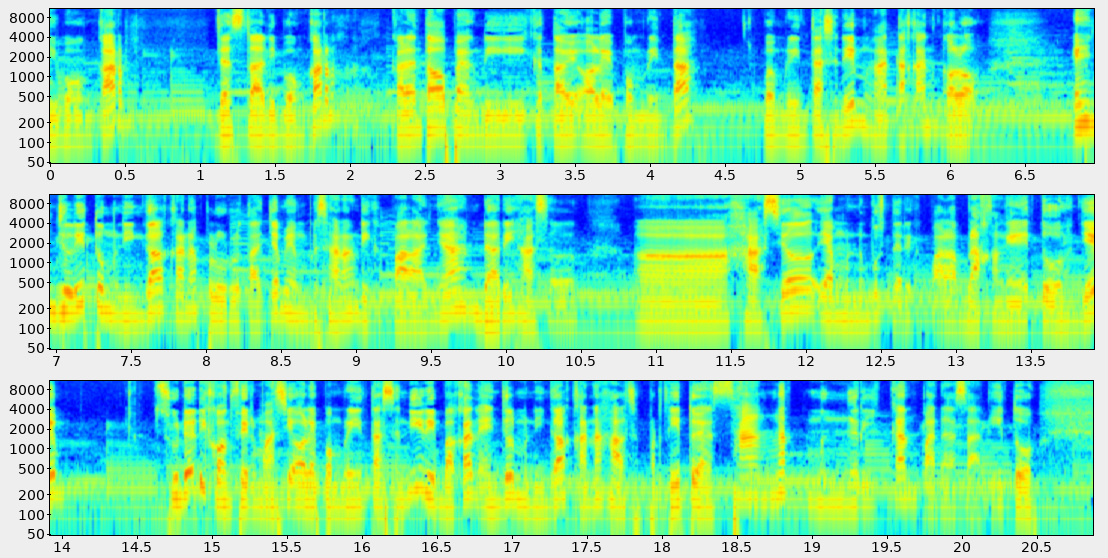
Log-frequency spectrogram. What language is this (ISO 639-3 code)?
ind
